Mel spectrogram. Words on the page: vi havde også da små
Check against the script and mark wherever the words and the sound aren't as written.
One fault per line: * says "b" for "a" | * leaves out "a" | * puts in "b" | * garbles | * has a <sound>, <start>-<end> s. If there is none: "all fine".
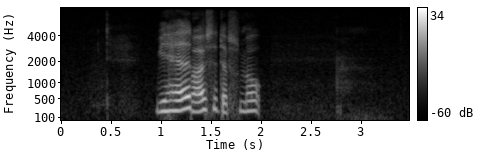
all fine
